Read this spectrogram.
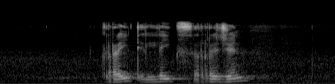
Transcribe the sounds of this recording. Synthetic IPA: ɡ̥retleksrid͡ʒɔn

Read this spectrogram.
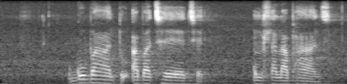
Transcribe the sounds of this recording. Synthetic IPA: k̬uɓantʼuʔaɓatʰɛtʰɛ | um̩ɬalapʰaːnt͡sʼi̥

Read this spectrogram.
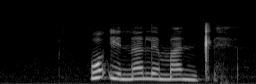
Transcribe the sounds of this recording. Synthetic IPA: ʊʔinalɪman̩ːt͡ɬʼɛ

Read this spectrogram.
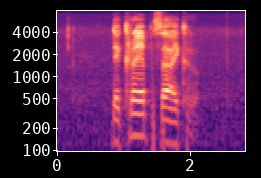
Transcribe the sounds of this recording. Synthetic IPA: dəkʰrɛbsajkʰa̰l

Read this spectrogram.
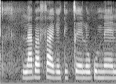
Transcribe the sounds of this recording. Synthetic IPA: laɓafak̬ɛtʼiǀɛlɔk̬umɛːlɛ

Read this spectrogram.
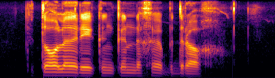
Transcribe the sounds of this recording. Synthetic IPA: tu̥tɑːləɾiəkəŋkəndəχəbədrɐχ

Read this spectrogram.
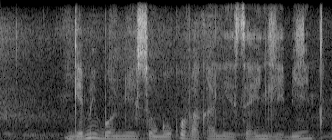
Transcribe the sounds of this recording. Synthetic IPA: ŋɡʱemiɓonisɔŋɡʱokʼuvakʼalisaend͡ɮʱiɓiːni

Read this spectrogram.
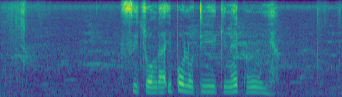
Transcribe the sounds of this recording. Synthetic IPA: sid̥ʒ̥ʱɔŋɡʱaipʼɔlotʼikʼineɡ̥ʱuːɲa

